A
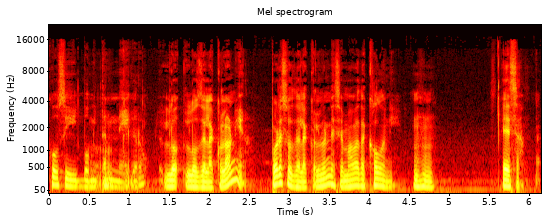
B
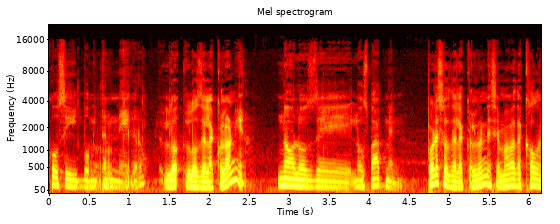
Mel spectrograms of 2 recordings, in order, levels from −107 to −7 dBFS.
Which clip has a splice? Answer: A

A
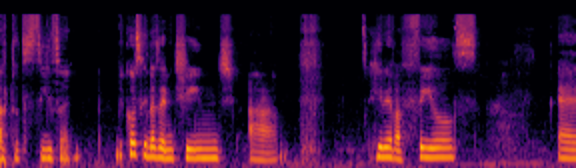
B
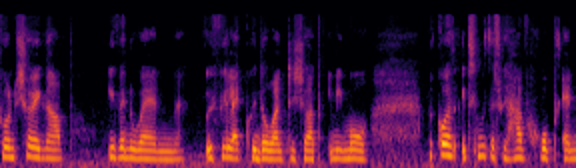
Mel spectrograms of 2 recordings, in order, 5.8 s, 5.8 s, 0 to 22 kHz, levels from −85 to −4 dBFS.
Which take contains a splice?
A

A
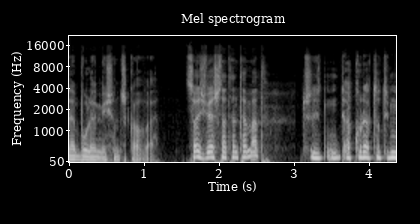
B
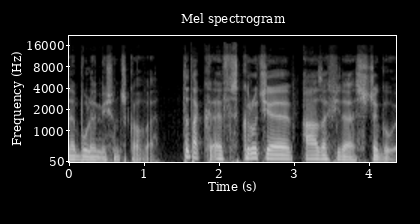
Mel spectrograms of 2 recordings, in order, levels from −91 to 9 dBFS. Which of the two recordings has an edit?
A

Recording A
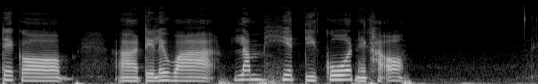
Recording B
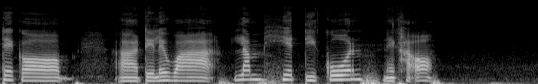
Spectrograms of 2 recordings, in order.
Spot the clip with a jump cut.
A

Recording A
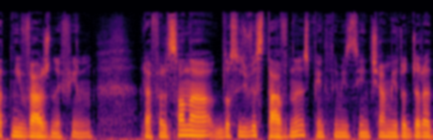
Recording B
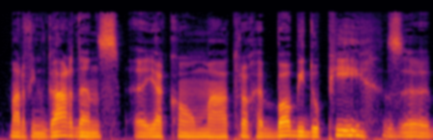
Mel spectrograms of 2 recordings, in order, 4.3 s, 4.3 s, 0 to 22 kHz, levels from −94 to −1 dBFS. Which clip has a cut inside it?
B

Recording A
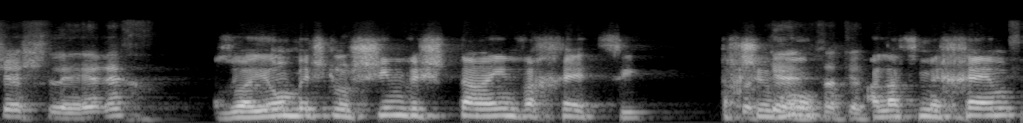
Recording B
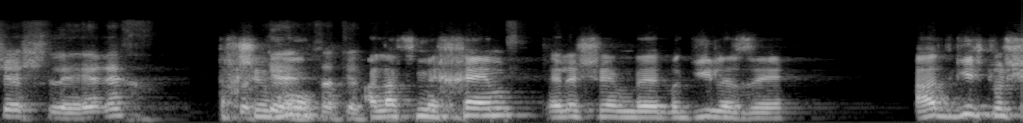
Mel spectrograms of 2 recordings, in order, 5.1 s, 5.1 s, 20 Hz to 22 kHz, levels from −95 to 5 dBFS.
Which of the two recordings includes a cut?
B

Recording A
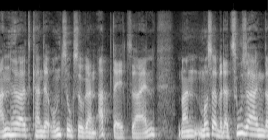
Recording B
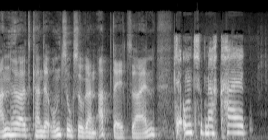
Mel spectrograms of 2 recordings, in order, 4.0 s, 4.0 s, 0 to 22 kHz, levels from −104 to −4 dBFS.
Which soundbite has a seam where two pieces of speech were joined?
B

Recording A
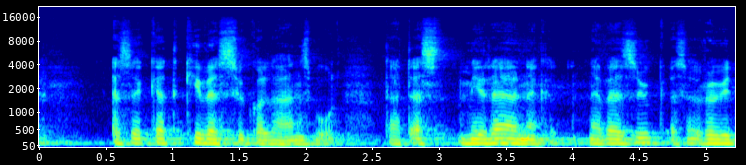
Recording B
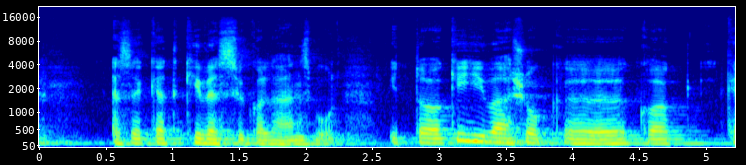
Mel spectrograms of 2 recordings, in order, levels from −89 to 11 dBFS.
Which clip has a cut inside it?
B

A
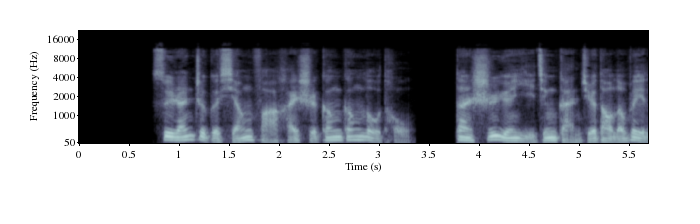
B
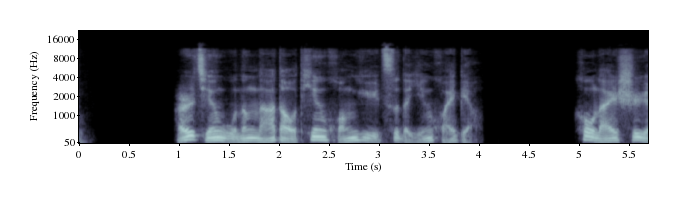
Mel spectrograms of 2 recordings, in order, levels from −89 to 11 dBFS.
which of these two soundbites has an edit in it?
A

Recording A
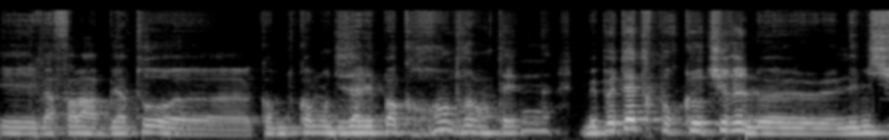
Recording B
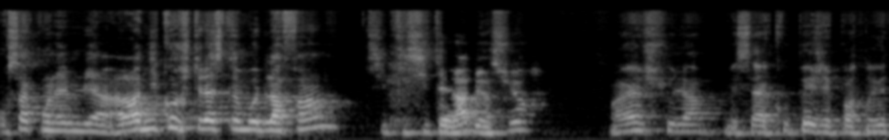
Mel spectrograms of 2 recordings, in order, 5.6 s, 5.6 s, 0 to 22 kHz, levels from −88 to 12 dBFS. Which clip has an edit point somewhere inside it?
A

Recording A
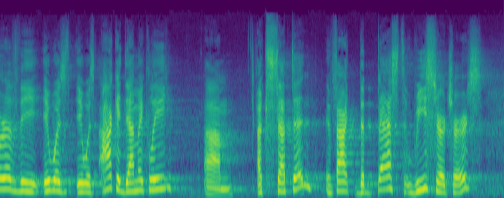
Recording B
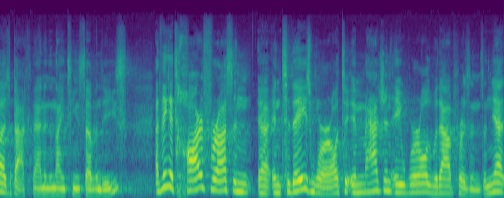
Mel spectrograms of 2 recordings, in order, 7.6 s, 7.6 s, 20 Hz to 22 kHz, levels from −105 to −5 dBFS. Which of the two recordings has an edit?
B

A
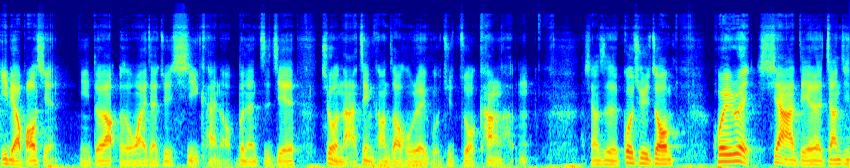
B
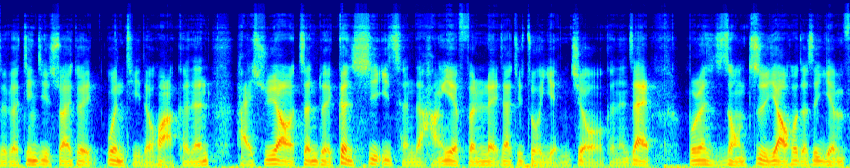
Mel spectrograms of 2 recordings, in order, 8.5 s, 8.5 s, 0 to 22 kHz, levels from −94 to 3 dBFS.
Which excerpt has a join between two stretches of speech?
A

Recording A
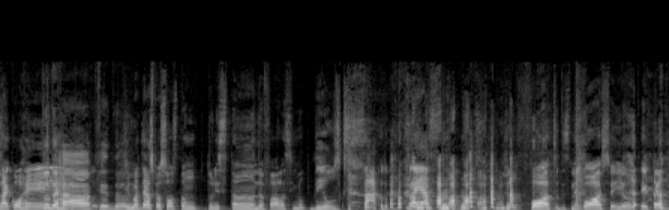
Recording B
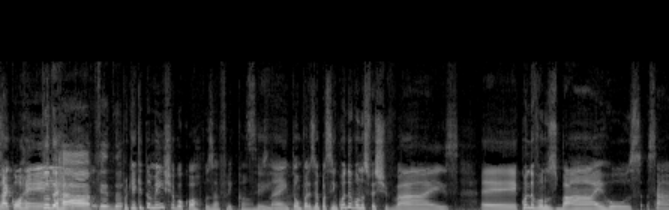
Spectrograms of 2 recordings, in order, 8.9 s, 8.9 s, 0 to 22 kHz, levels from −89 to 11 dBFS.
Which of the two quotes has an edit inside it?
B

